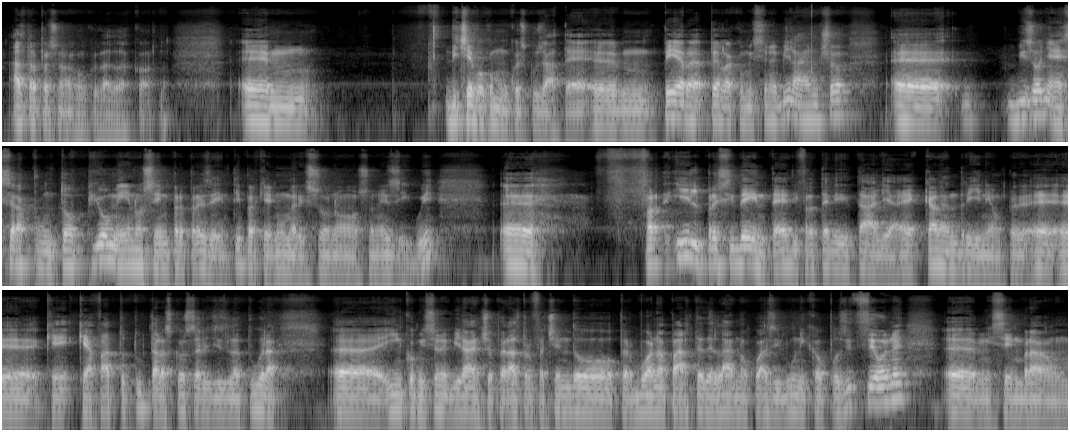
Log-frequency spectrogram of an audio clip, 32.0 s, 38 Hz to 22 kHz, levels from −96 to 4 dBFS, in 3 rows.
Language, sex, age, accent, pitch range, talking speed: Italian, male, 50-69, native, 80-130 Hz, 125 wpm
